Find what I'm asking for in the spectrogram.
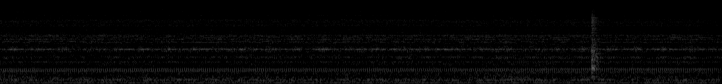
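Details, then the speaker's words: Existing "whisper" silent workshop air compressor, used to supply air to miniature steam engines, tested with a new air fitting: very quiet steady high hum with faint whirring, no knocking or rattling; running smoothly. "i tested the fitting with my existing whisper compressor have a listen to how quiet it is"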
